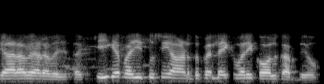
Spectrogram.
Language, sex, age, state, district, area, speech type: Punjabi, male, 18-30, Punjab, Shaheed Bhagat Singh Nagar, urban, conversation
